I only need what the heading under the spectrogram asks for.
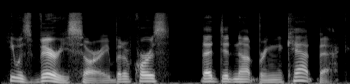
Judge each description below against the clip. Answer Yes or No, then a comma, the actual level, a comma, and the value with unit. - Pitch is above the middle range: No, low, 120 Hz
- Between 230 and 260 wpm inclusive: Yes, fast, 240 wpm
